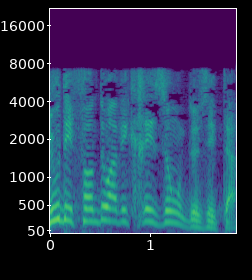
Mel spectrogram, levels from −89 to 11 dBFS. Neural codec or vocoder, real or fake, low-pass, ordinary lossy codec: none; real; 7.2 kHz; none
